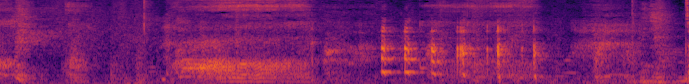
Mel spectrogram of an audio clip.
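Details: One-year-old girl imitating her grandmother's snoring: a drawn-out rasping snore sound, then short puffing noises; a playful imitation, not real sleep breathing.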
